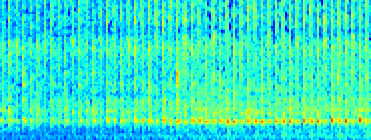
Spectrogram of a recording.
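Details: Camper van diesel after major service with oil filter change, restarted after longer preheat to purge air from fuel filter: steady even idle with regular fine clatter, no misses or surges; no leaks, sounds healthy.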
